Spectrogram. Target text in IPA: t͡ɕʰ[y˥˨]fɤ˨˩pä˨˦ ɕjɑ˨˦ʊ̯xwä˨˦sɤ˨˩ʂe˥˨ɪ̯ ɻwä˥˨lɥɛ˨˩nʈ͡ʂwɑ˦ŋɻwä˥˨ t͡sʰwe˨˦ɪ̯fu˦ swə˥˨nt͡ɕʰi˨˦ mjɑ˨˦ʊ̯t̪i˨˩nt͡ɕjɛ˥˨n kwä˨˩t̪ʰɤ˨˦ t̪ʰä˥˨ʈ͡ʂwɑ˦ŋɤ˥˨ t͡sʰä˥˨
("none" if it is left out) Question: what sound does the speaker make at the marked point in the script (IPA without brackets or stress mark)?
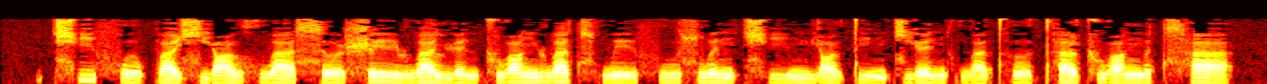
i˥˨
